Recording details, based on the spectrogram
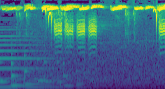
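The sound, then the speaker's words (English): A lively chorus of a mixed foraging flock of birds in a temperate woodland, including chickadees, kinglets and a downy woodpecker, with bright repeated chirps and thin high whistles overlapping, fairly loud and continuous, with no one speaking. “Take a walk in a temperate woodland this month, and you might hear this chorus.”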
